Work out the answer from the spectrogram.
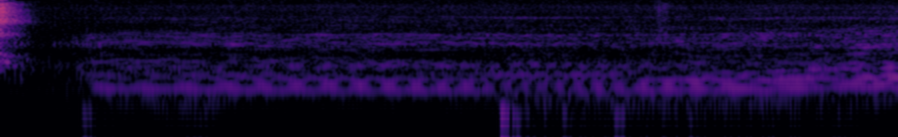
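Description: Steady motor hum of an automatic blood pressure monitor pumping up its cuff, with the pitch slowly shifting as pressure builds.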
